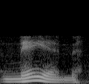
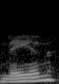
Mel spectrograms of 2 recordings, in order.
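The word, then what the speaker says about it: Náin: pronounce this guy exactly it's uh naen he is a dwarf and this is in a with the accent egg you above it and i and uh that that would be of glowing and owen and man type of dwarven pronunciation uh so he is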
